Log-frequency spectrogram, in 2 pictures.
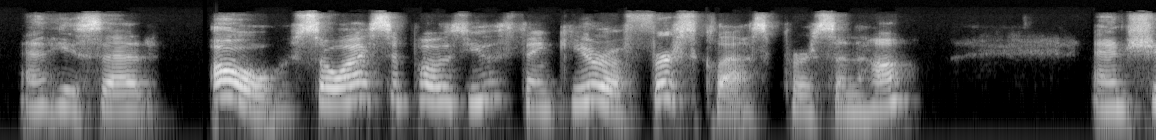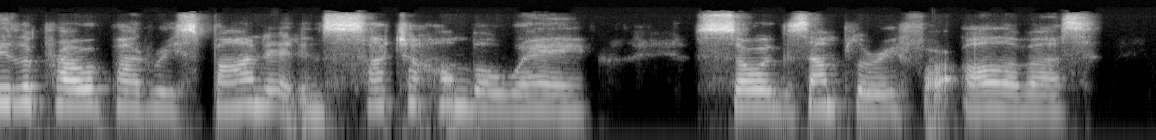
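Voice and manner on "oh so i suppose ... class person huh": acted-out arrogant, proud, taunting tone. Retelling a student's challenge at a university talk: imitating an arrogant challenge. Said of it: "one proud, arrogant student challenged him".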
